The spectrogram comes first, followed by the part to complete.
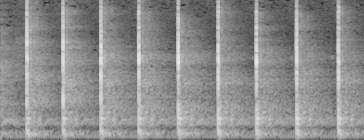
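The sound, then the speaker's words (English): Nine sharp hammer strikes land in a steady, even rhythm, each a crisp knock as something is driven in, with no talking between the blows. “Hold the hammer down there a little bit more.”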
